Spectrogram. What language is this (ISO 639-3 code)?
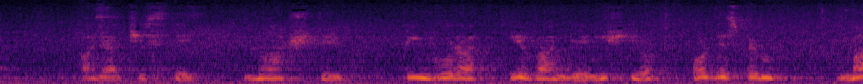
ron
